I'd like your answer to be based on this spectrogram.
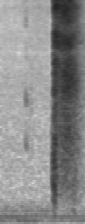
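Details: One sudden, forceful, hissing sneeze out of quiet, part of an intense fall sneezing fit; the person suspects being allergic to something.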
